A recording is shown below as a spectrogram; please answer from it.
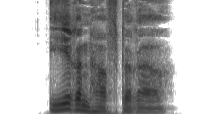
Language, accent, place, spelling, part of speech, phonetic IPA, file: German, Germany, Berlin, ehrenhafterer, adjective, [ˈeːʁənhaftəʁɐ], De-ehrenhafterer.ogg
- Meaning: inflection of ehrenhaft: 1. strong/mixed nominative masculine singular comparative degree 2. strong genitive/dative feminine singular comparative degree 3. strong genitive plural comparative degree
